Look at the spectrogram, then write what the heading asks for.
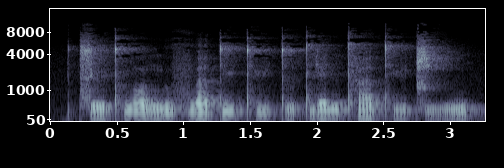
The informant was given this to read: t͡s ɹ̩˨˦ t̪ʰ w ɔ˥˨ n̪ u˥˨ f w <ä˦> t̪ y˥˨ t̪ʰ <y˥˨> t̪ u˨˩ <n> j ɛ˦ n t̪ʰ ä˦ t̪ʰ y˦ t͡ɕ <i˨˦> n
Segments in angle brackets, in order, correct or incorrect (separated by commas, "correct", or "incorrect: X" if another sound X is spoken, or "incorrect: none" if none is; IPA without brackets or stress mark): correct, correct, incorrect: t̪, correct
